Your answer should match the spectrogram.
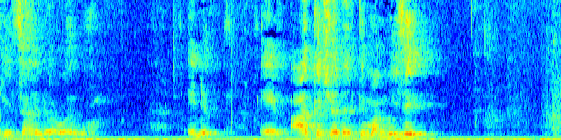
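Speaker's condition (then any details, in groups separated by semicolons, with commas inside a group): Cerebral palsy; congenital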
